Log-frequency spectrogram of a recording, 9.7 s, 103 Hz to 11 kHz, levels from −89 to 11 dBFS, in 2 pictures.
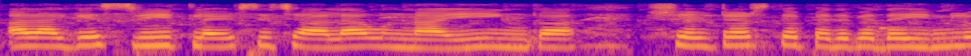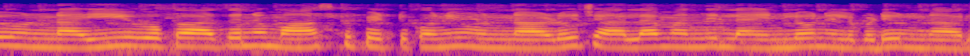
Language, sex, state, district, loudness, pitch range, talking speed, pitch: Telugu, female, Andhra Pradesh, Sri Satya Sai, -14 LUFS, 220-240 Hz, 135 wpm, 230 Hz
